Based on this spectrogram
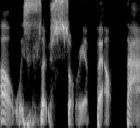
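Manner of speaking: slow, hollow, compassionless, sarcastic tone. Retelling what a customer services person said on the phone: imitating a sarcastic apology. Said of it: "It was just, like, sarcastic".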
